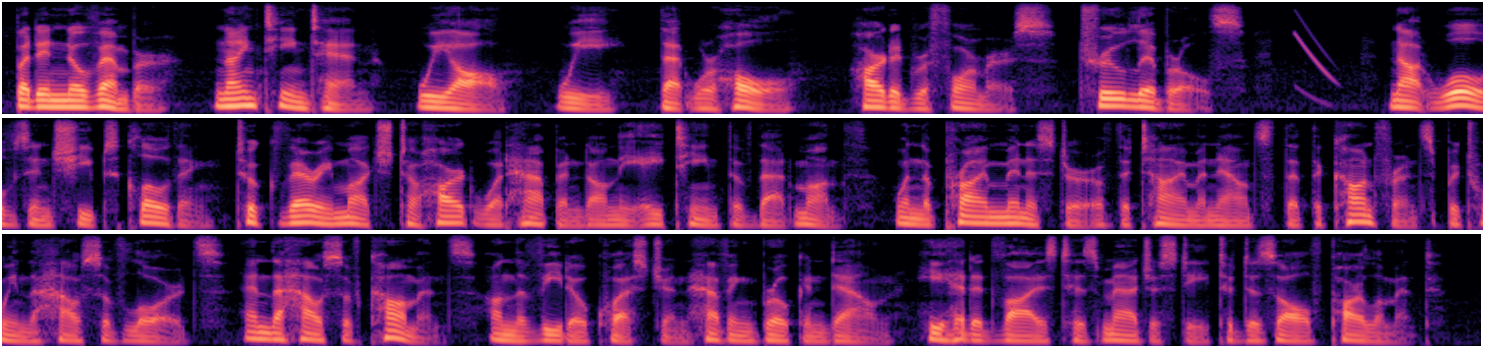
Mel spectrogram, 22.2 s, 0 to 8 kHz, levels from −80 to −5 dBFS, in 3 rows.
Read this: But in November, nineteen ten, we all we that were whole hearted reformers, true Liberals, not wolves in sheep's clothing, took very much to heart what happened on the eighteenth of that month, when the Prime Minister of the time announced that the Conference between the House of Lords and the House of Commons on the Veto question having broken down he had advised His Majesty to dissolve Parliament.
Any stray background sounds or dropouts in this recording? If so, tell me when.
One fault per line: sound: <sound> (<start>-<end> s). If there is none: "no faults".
sound: chirp (6.5-6.7 s)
